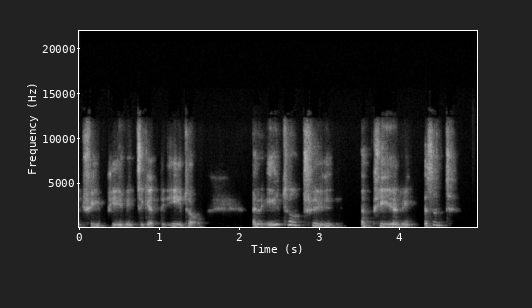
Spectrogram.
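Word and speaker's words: Itoh: So Sandy, is the loath a lot better than the standard herbaceous peony? That's Ito, I think, not loath. Oh, Ito. I'm terribly sorry. L-O-T-H is the way it's spelled? I-T-O-H. Ito.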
